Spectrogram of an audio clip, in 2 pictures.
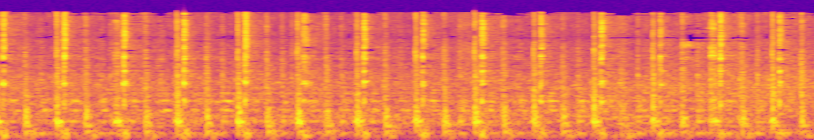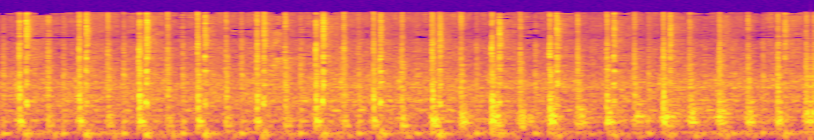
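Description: Miniature RC walking tractor's engine sound, chugging steadily at about seven beats a second as it pulls a disc plow through soil.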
